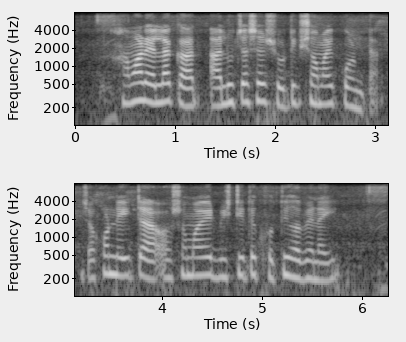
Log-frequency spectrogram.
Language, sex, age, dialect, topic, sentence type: Bengali, female, 18-24, Rajbangshi, agriculture, question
